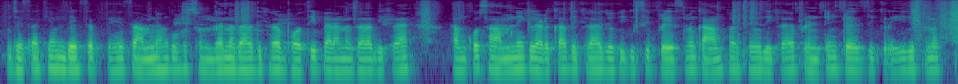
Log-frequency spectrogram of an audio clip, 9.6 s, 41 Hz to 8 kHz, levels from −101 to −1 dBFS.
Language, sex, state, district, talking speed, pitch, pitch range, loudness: Hindi, male, Andhra Pradesh, Anantapur, 245 wpm, 105 Hz, 100-110 Hz, -33 LUFS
